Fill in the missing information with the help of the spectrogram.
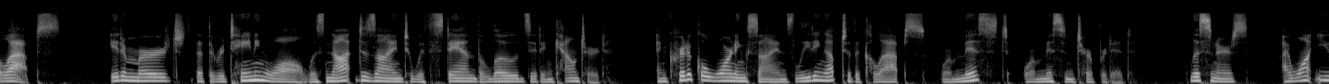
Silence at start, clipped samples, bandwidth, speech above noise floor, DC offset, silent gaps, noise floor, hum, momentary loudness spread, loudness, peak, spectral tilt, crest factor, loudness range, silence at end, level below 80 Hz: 0 s; under 0.1%; 11.5 kHz; 42 dB; under 0.1%; none; -68 dBFS; none; 12 LU; -26 LUFS; -10 dBFS; -5 dB/octave; 18 dB; 4 LU; 0 s; -56 dBFS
